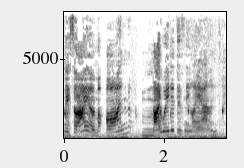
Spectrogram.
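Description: This is a woman speaking. Background noise is noticeable. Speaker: vlogger. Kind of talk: casual vlog chat. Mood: cheerful, amused. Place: car. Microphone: phone near.

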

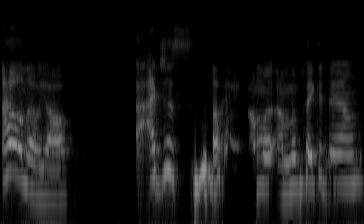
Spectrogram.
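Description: The speaker has a New Jersey accent and lively intonation. The background is quiet. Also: woman. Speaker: political candidate. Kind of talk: discussion comment. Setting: video call. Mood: troubled, earnest. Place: home room. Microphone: video call.

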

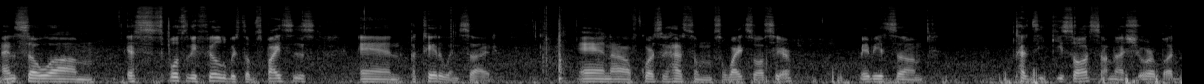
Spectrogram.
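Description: Noticeable background noise sits behind a man speaking at a moderate pace with ordinary pitch variation. He takes long, frequent pauses. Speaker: food reviewer. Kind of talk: casual vlog chat. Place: garden. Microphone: phone near.

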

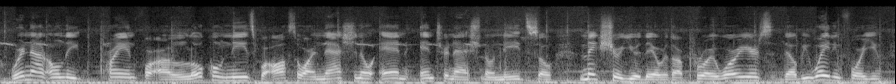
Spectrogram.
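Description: With clear music behind him, a man speaks in a dry recording with no echo. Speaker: church announcer. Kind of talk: announcements to camera. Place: garden.

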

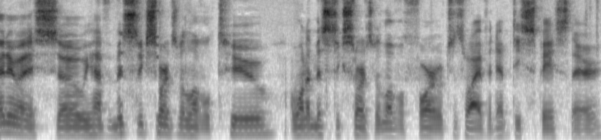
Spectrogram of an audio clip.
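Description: A man with medium pitch speaks at a very fast pace with hardly any pauses. His intonation is monotone and flat over noticeable background noise. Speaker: YouTuber showing trading card collection. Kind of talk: casual vlog show-and-tell. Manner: halting, many fillers.

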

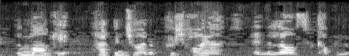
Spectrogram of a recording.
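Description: A woman talks at a fairly quick pace with fairly even intonation, and light background noise sits behind her. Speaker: market news correspondent. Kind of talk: news report. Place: office.

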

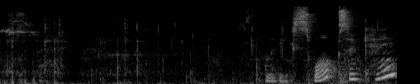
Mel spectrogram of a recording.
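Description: A woman whispering at a slow pace.

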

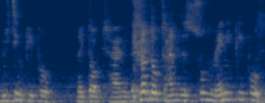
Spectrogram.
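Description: A man's fairly high voice has a dark, mellow tone and ordinary pitch variation. He speaks at a fairly quick pace, with audible room echo.

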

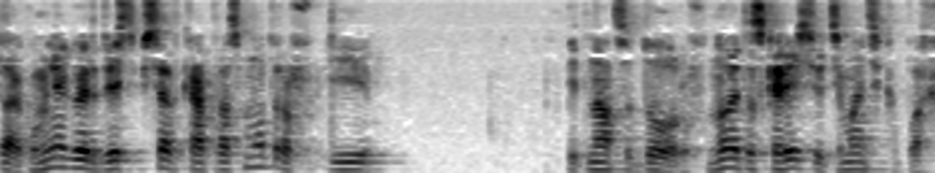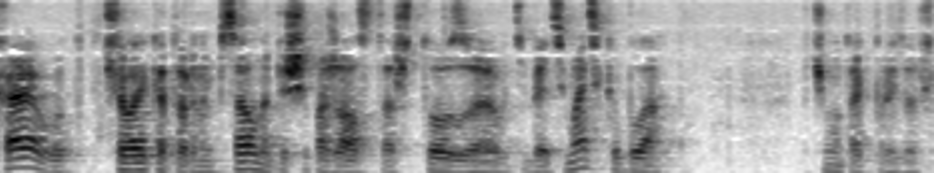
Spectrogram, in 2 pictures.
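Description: A man speaks at a fairly quick pace with lively intonation, a somewhat breathy sound, and long, frequent pauses. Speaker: video blogger and YouTube marketing consultant. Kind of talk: live stream Q&A with viewers. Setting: live video stream on smartphone, standing. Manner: animated, moving a lot on camera. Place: home room.

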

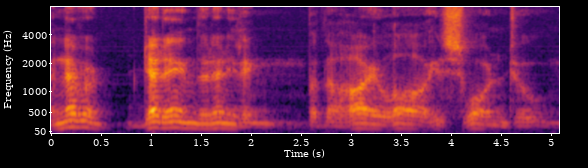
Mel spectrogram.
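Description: A man speaks at a very slow pace. His voice sits fairly low. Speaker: poet, WWII veteran. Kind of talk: poetry reading. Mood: bitter, sardonic political critique. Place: home room.

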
